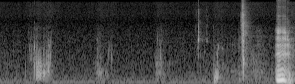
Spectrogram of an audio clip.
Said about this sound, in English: Let me take a sip.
